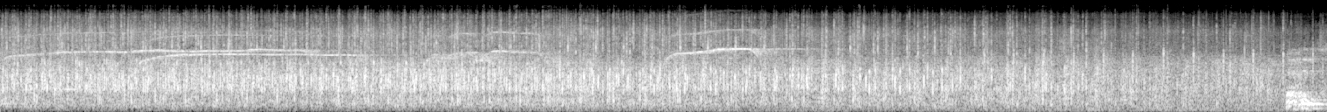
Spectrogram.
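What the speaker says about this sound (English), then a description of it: "please join me once again in a big round of applause for these two families" A crowd at a military flag ceremony during a softball nationals event applauds military families with steady, dense clapping and scattered cheers, continuing loudly for the full stretch with a slight dip near the end.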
